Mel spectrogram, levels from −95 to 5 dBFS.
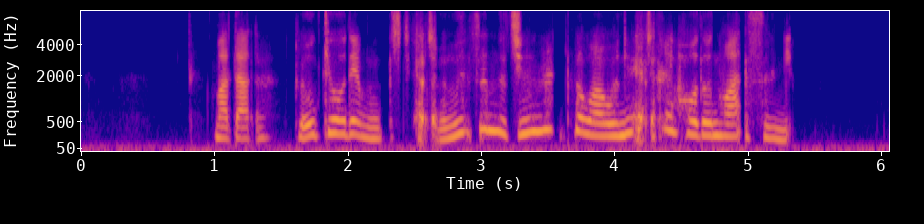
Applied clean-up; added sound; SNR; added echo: neural diffusion model UNIVERSE++.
